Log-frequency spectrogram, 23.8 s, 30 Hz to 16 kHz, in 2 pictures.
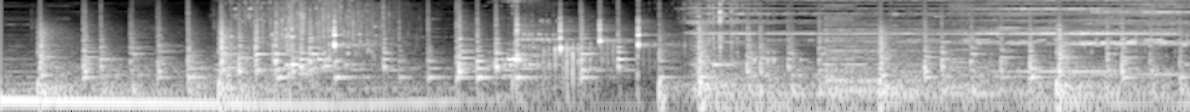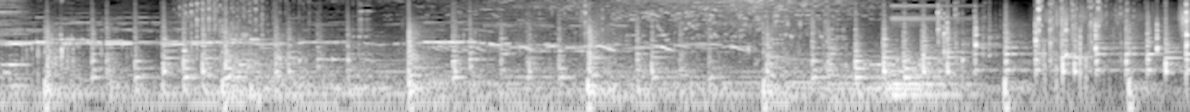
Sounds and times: Wood block: 0:02.2 - 0:08.0, 0:19.6 - 0:23.8.

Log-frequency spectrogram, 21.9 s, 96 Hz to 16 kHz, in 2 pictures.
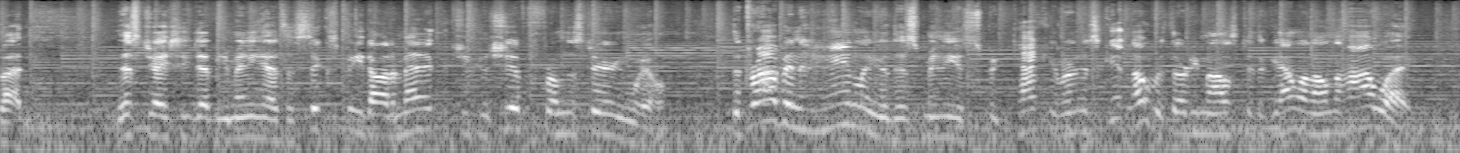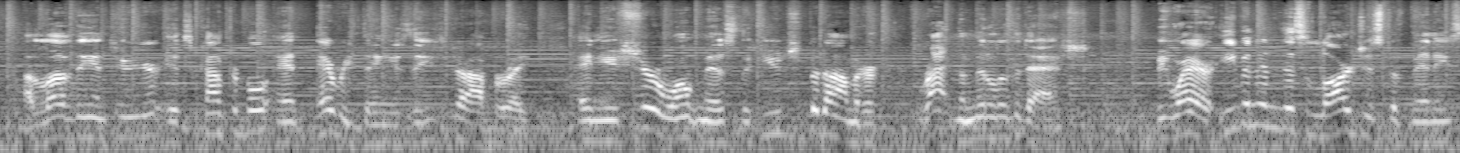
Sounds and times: Speech: 0:00.0 - 0:00.2, 0:00.9 - 0:21.9
Music: 0:00.0 - 0:21.9.

